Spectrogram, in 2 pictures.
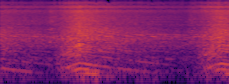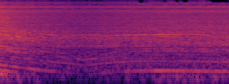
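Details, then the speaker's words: GM Dexcool engine, after repair without a head gasket job: two clean throttle blips settle to a smooth, even idle with no stumble or misfire. Exhaust sounds healthy; coolant still to be purged and rechecked once heat-soaked. "I think she's good. Tailpipe sounds good. It's got no misfire. I think this is a home run."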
